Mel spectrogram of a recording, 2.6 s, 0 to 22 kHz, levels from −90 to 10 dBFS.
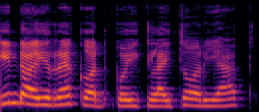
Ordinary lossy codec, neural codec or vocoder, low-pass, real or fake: none; none; 19.8 kHz; real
